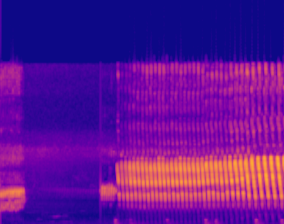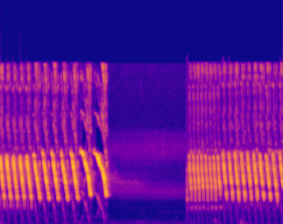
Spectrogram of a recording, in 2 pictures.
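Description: A canary sings long, rapid rolling trills of high, bright notes, broken by short pauses, with a few soft low knocks underneath.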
